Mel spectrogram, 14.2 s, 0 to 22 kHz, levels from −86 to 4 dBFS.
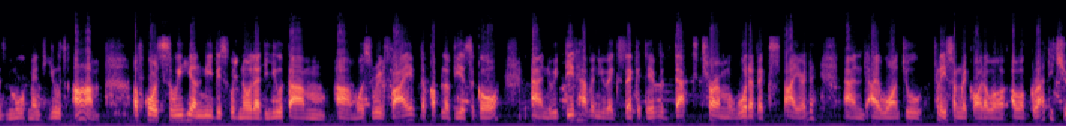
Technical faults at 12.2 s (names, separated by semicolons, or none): none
